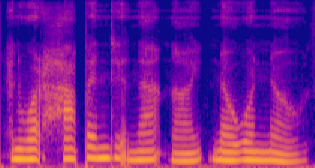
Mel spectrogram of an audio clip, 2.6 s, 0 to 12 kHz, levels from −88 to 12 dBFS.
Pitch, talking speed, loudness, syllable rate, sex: 180 Hz, 205 wpm, -15 LUFS, 5.0 syllables/s, female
